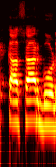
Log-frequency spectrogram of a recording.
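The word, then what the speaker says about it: Kasaragod: ये देखिए एक केरल का ये एरिया है कासारगोड़। कौन सा एरिया है? कासारगोड़। तो कासरगोड़ या कसारगोड़ आप इसको प्रोनाउंस कर सकते हैं, कासरगोड़ आप देख सकते हैं, या केरल का मैप है।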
